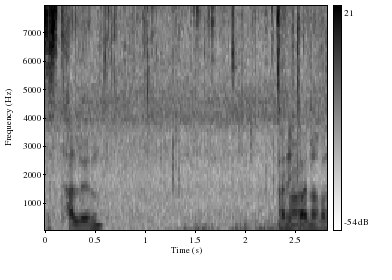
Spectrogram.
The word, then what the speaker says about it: Tallinn: spricht man das Tallinn, so? ja. Tallinn. Die, die, Deutschen sprechen das wohl so aus, die Estländer glaube ich anders.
